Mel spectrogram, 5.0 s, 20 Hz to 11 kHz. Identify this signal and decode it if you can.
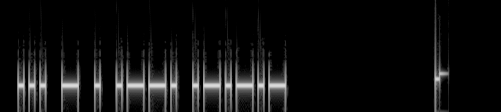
Morse code, heard as a keyed tone, about 22 wpm, 700 Hz. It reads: STEP.
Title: Sentences from Top 1400 Words 22wpm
